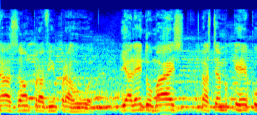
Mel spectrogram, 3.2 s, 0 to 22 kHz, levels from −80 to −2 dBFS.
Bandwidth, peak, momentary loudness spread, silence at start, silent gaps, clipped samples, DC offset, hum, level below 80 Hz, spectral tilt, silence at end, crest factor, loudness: 15.5 kHz; 0 dBFS; 5 LU; 0 s; none; under 0.1%; under 0.1%; none; -60 dBFS; -4.5 dB/octave; 0 s; 12 dB; -13 LUFS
